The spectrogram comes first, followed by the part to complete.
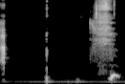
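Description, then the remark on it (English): A woman coughs into a microphone: after a faint breath and a small click, one harsh, raspy cough bursts out loudly, with a low hum running underneath throughout. “She's coughing all over the mic now.”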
